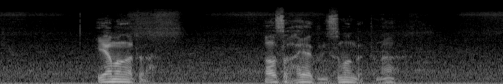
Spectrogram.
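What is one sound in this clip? A second man answers briefly and calmly, close by.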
